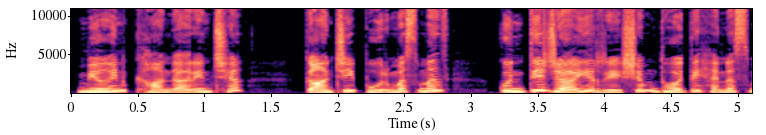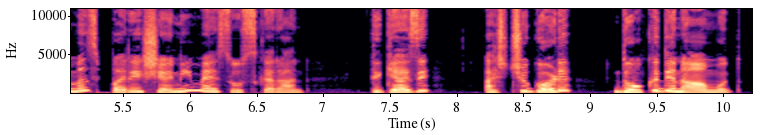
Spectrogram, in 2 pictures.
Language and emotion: Kashmiri, fearful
